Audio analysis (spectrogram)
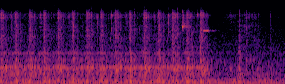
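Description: A sewing machine stitches paper journaling cards for a junk journal, a close rapid mechanical chatter of needle strokes that runs steadily and then stops, leaving a quieter hum.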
